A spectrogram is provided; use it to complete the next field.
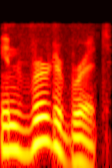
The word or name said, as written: invertebrate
